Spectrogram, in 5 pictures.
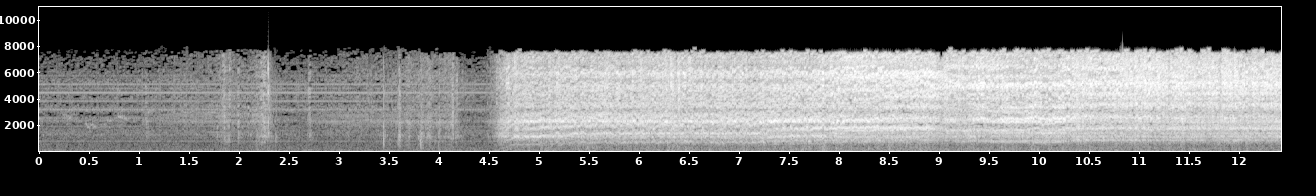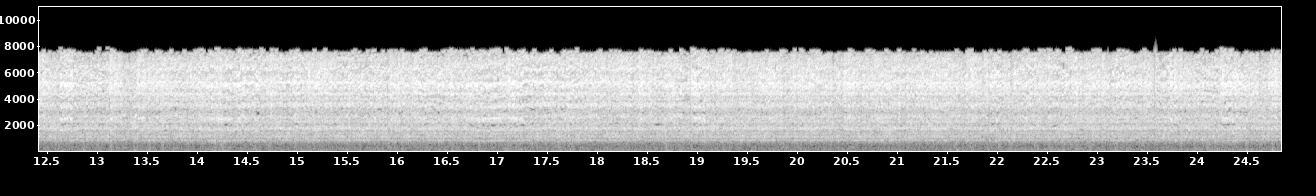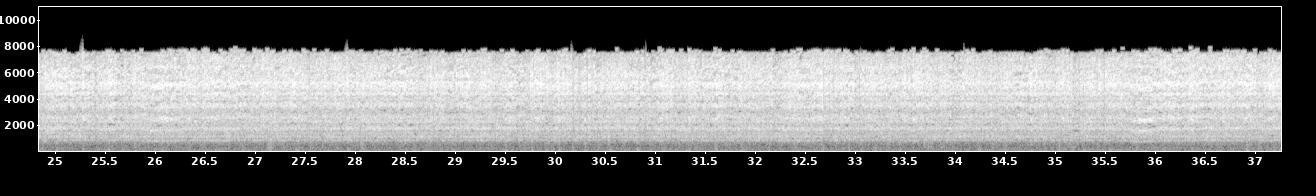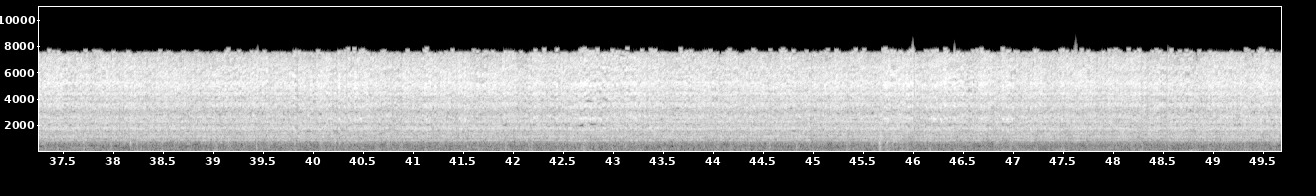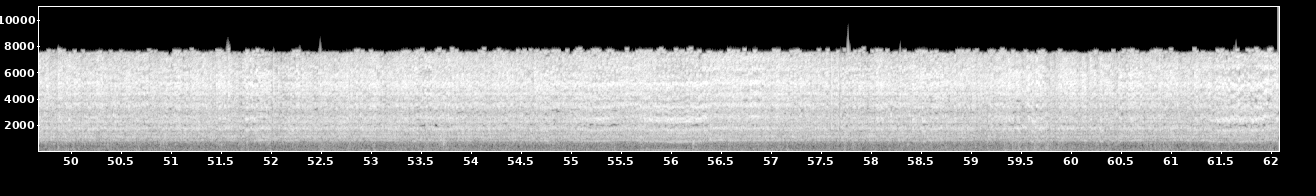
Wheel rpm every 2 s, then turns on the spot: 0, 10, 20, 150, 200, 220, 230, 230, 230, 230, 230, 230, 230, 230, 230, 230, 230, 230, 230, 230, 230, 230, 230, 240, 230, 230, 230, 230, 220, 230, 230.
none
